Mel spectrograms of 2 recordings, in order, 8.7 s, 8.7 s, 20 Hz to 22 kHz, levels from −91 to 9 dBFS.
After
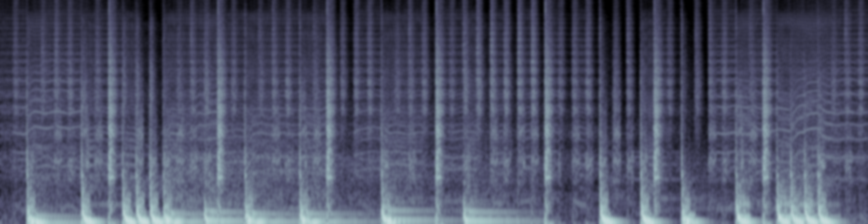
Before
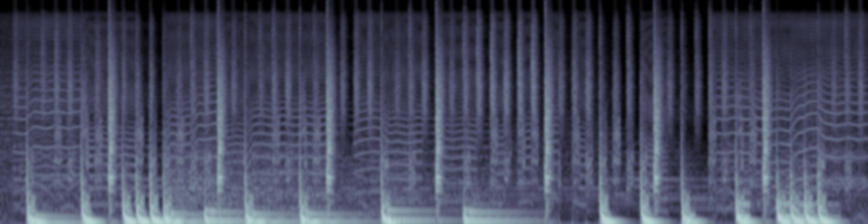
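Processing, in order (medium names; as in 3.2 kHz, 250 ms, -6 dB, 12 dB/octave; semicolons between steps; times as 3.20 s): comb filter that takes the minimum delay 0.87 ms; trim +4 dB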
